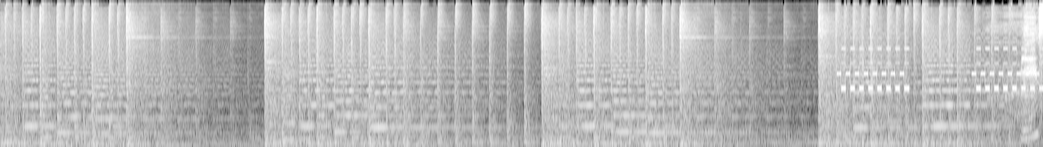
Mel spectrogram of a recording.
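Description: A telephone ringtone plays over a TV serial scene, its repeating electronic melody sounding in loud bursts with short pauses between them, with no talking over it.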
